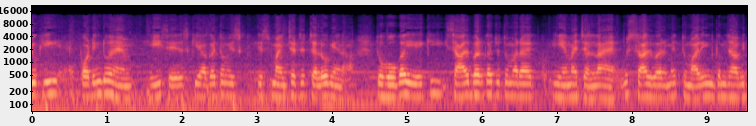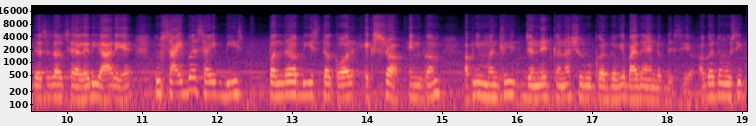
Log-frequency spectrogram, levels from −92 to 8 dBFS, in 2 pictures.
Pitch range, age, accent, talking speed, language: 140-165 Hz, 10-29, native, 215 wpm, Hindi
